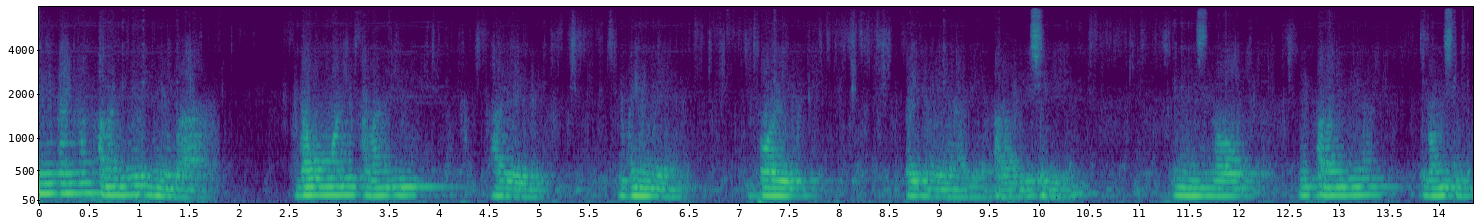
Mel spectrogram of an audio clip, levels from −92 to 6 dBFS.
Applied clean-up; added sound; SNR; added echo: neural separator model SepFormer DNS4.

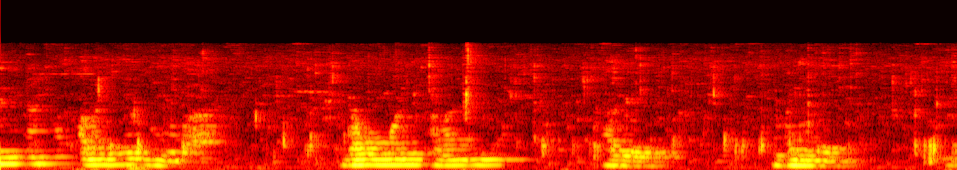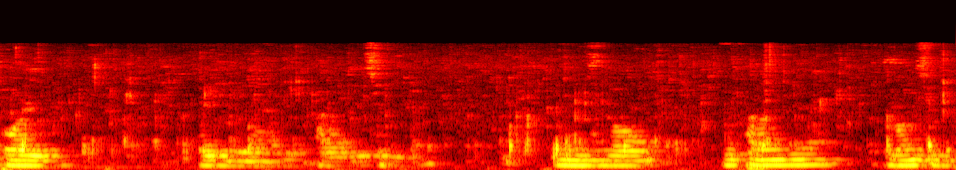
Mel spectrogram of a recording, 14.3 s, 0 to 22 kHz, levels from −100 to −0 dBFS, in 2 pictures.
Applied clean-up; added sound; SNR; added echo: classical method WPE with log-MMSE.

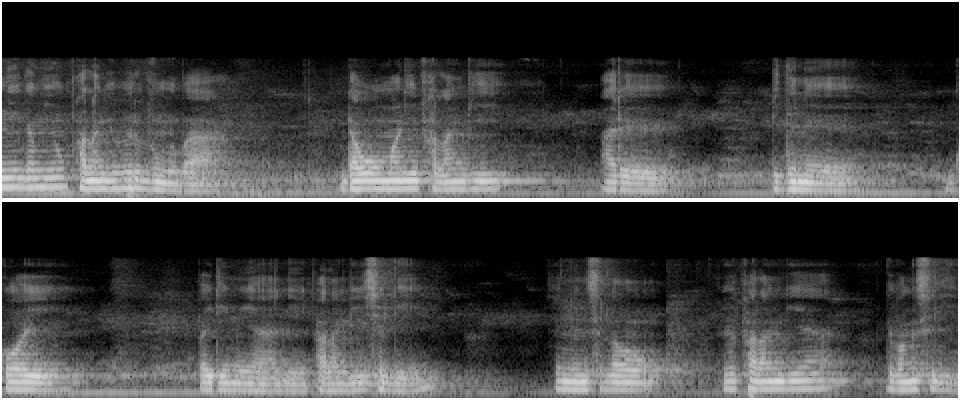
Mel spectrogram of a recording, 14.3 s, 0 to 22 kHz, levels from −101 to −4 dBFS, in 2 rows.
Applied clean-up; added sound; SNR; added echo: none; none; none; none.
